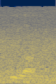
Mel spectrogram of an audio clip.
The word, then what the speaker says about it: Gila: The legislation surrounding the water management of the Gilla River pronounced Hila Gila River lasted 50 years.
